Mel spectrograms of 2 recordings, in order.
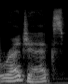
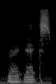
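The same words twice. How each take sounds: First: The g is soft, like a j. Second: The g is hard, like in go. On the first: "I used to pronounce it regex" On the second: "I leave it as a g sound"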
